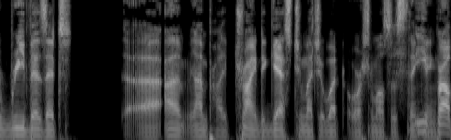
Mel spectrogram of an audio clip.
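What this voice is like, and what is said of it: Usual voice. Nothing is said of it.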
